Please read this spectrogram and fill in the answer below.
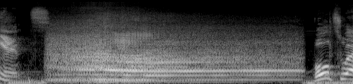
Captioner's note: engine revving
